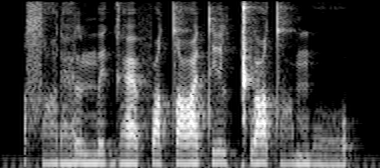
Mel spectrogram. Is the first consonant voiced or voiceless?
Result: voiceless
